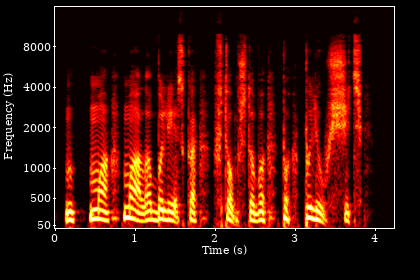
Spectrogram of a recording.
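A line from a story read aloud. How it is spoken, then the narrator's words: Hissed in jealous fury. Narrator (Russian): прошипел Беззубик в ревнивой ярости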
